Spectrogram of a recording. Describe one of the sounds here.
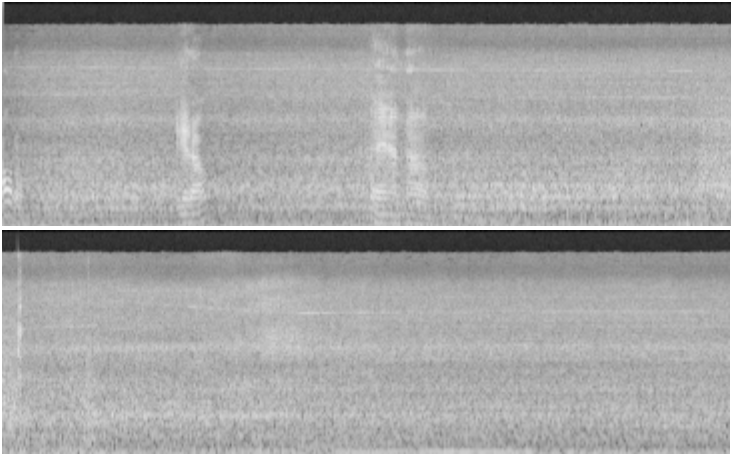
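A truck engine rumbles low and steady while driving.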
